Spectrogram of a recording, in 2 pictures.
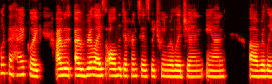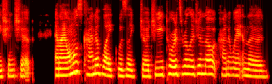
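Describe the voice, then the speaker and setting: A young woman hosting a faith podcast, chatting enthusiastically with a guest, filler words scattered throughout, into a boom mic at home. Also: darkish tone. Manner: chatty, enthusiastic, many likes. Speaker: podcast host. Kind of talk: casual interview chat. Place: room at home.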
